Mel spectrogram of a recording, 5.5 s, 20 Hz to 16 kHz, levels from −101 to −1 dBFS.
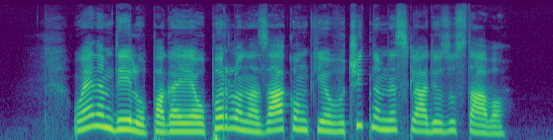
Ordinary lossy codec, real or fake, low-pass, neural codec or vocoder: none; real; 14.4 kHz; none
